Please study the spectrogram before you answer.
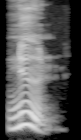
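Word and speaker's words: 눈: you read the block the bottom letter is the n sound just like the top letter combining these with the vowel in the middle you pronounce the whole block noon which means I in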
